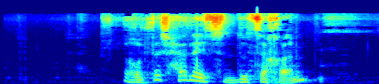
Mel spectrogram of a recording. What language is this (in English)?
Kabyle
